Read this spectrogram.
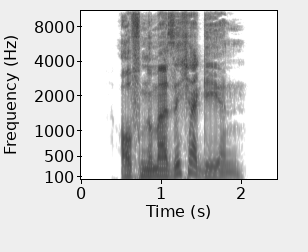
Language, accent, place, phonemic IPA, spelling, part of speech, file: German, Germany, Berlin, /aʊ̯f ˈnʊmɐ ˈzɪçɐ ˈɡeːən/, auf Nummer sicher gehen, verb, De-auf Nummer sicher gehen.ogg
- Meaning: to play it safe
